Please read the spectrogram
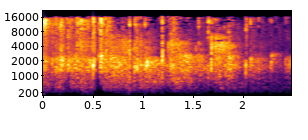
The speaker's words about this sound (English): And over the last 2 years since we started, we've been able to celebrate with 8 people that have gone public with their faith through believers' baptism. Yeah, we can clap for that. That's awesome.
